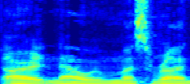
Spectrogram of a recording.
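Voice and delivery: ordinary talk, nothing marked

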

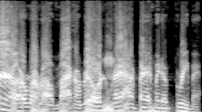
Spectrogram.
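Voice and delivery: very loud, slow, booming call. Showing how a basketball player talks: Dennis Rodman impression. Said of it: "Dennis Rodman is kinda like".

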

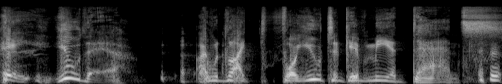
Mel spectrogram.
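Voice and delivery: anime prince character voice. A speaker imagines Vegeta talking to a stripper: Vegeta impression. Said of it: "what does it sound like when Vegeta is talking".

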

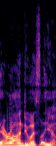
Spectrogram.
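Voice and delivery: put-on dead serious, grave tone. Retelling a film scene in goggles: imitating a dead serious tone. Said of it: "he's being dead serious".

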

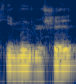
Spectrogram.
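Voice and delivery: half-whispered mutter beneath the breath. Retelling a coworker's complaint about pallets in the way: imitating someone half-whispering under breath. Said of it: "whispers underneath his breath".

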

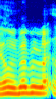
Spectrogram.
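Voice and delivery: put-on mumbling as if mouth full. Mocking a show character who says his lines with food in mouth: imitating Greg talking with mouth full. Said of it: "he fucking has a mouthful of food".

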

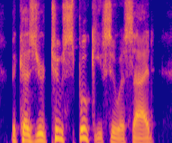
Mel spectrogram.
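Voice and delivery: ordinary talk

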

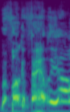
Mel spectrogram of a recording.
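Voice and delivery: put-on high, loud drunk-sounding yell.

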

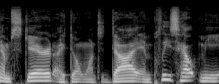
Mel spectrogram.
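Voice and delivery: ordinary talk

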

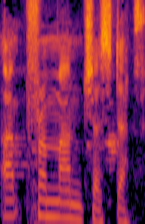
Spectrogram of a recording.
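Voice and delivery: near perfect put-on English accent, voice shifted.

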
